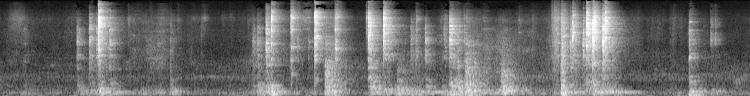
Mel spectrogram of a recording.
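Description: Irregular metallic clinks and rattles of a stainless bolt, Nordlock washer and nut being handled and tightened on a bolted joint in a grounding flat bar, the loudest bunches about a second and a half in and again around eight to nine seconds.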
